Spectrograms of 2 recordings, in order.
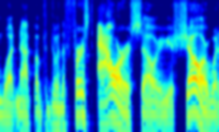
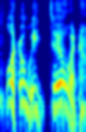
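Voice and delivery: exasperated question; 13 semitones higher than usual. Retold or imitated. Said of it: "I'm like".

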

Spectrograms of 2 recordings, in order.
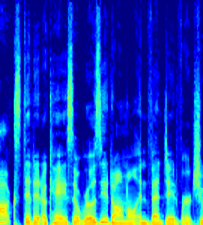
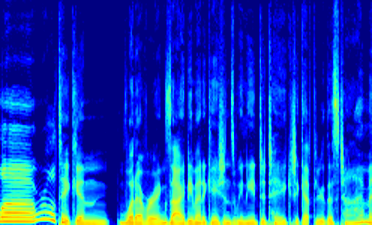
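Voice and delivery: ordinary talk, nothing marked

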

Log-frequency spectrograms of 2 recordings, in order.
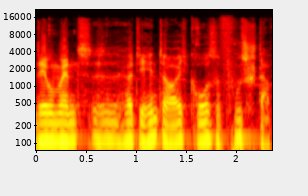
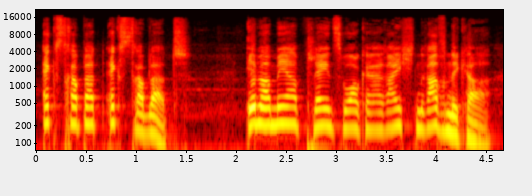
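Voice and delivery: newsboy calling out; 10 semitones higher than usual. Acted. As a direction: hawk the extra edition like a street boy. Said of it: "einen Jungen rufen". (rufender Zeitungsjunge, hoch und laut)

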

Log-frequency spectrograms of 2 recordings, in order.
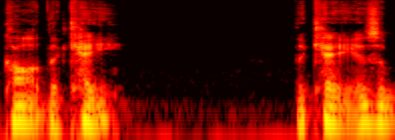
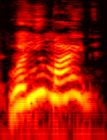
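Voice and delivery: pitched high and a little louder; retold grandfather; 4 dB louder than usual. Man passing on his grandfather's advice, retold grandfather. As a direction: retell granddad's aside with a high lift. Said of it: "He said".

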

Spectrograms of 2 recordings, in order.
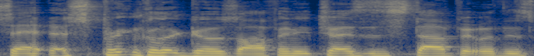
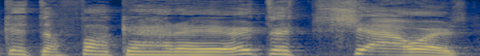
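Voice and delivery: higher, put-on angry coach bark; 7 semitones higher than usual. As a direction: play the furious coach chasing the kids out. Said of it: "he gets so fucking mad at the kids".

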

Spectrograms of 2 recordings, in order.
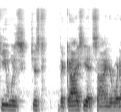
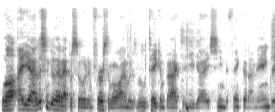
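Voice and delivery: ordinary talk, nothing marked

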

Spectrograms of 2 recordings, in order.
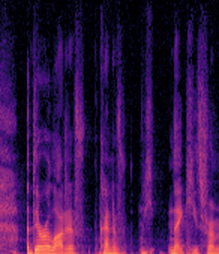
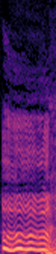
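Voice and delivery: high, loud "ugh" of welling tears; sudden high-pitched blubber, played for laughs; mock crying wail; 5 dB louder than usual. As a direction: burst into a comic high wail. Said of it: "like, start crying".

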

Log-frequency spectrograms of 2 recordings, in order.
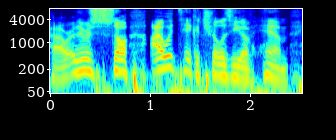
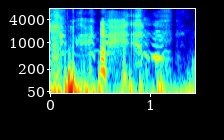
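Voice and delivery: high laugh; 10 dB louder than usual. Real, not acted. Laughing at friend's joke.

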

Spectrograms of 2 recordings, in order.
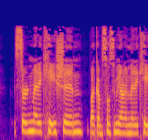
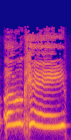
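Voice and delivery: small, high whimpered okay; mock tearful; 9 semitones higher than usual. Patient answering reassuring doctor, imitated tearful voice. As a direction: imitate agreeing through sniffles.

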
